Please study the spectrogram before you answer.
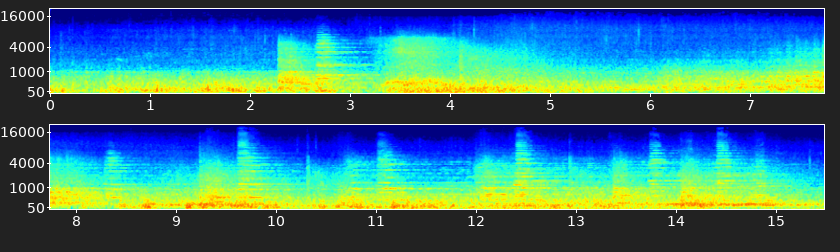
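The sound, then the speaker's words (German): Rolling thunder over steady rain, with several loud rumbling bursts rising and fading while the downpour hisses continuously beneath them. “Aber der Donner!”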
